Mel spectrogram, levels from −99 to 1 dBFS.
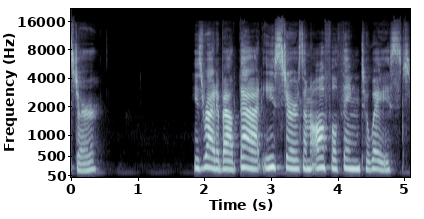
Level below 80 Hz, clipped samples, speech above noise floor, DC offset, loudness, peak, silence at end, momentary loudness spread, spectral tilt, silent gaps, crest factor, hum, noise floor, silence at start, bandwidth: -84 dBFS; under 0.1%; 60 dB; under 0.1%; -18 LUFS; -4 dBFS; 0 s; 10 LU; -3 dB/octave; none; 16 dB; none; -79 dBFS; 0 s; 16 kHz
